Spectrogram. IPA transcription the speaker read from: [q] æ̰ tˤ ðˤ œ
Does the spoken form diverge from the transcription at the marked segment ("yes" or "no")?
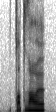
yes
